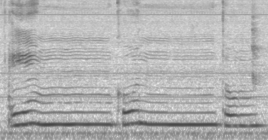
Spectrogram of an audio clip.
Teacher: nun bersukun bertemu dengan ta, ini bertemu dengan kaf, maka cara membacanya samar. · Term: ikhfa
